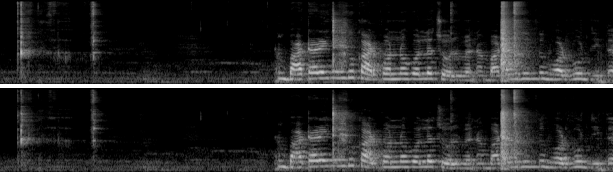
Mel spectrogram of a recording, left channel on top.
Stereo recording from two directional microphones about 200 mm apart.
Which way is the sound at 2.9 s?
40° left (ahead or behind).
